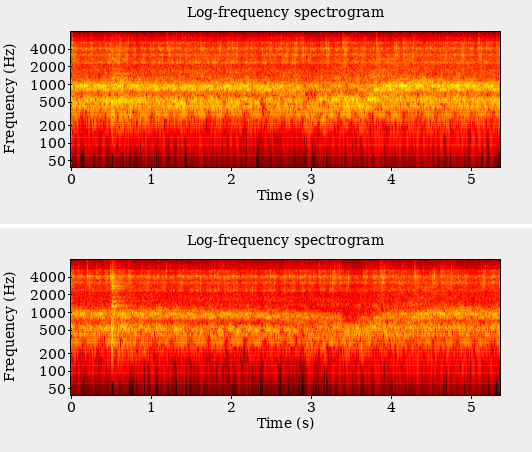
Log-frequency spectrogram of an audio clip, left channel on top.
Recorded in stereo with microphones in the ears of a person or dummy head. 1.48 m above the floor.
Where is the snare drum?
25° right (ahead or behind), 0.8 m.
